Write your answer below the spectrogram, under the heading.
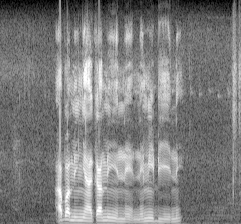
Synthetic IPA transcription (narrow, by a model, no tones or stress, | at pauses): a̰ɓamiɲakʼaminɛnemibiːni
